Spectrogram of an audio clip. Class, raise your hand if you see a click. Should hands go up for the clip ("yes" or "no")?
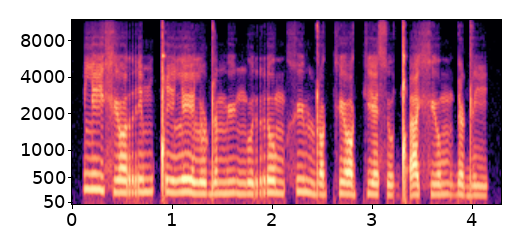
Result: yes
